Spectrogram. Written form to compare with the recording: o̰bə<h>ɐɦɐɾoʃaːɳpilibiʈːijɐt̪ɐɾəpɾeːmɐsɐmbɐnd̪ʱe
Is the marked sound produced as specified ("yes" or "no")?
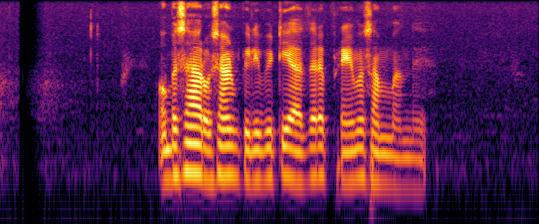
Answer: no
